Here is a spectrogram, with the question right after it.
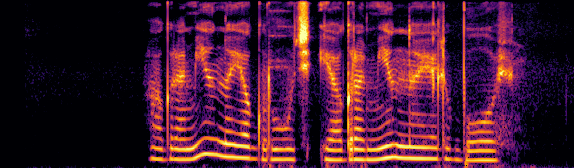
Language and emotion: Russian, sad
